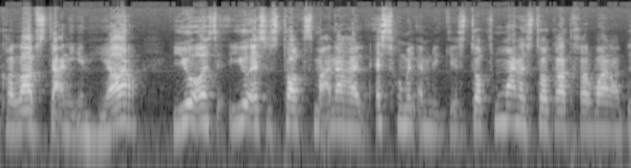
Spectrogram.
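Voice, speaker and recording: A man's voice: fairly high pitch, a bit bright. Man lecturing on interpreting. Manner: switches between slow deliberate English and quick Arabic explanation. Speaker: university translation lecturer. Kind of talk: recorded lecture.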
